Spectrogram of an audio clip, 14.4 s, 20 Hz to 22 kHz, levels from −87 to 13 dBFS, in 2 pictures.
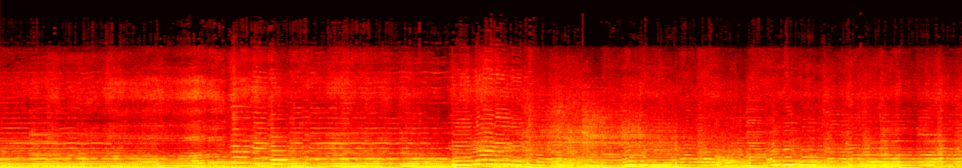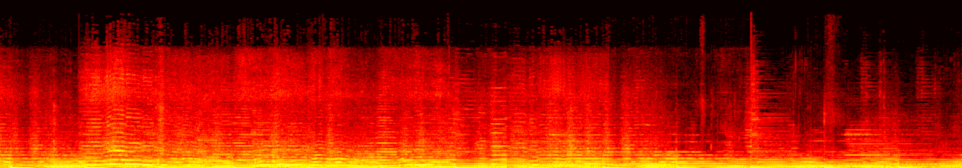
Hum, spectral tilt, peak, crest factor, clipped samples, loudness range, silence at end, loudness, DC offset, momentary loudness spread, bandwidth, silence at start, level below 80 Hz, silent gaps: none; -6.5 dB/octave; 0 dBFS; 10 dB; under 0.1%; 2 LU; 0 s; -12 LUFS; under 0.1%; 3 LU; 15.5 kHz; 0 s; -16 dBFS; none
